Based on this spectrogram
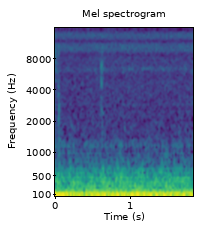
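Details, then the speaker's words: Toyota RAV4 parked at idle, AC off, windows closed, heard in the cabin: deep, dull, steady drumming with no sharp knocks, vibration shaking the whole body and worse than before; abnormal idle resonance, cause unknown. "这个车有个很严重的共振，你看这水不停的在动，就是尤其是在驻车的时候，而且呢，你会很明显的被它就是震的那种脑壳疼。"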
